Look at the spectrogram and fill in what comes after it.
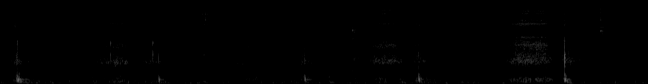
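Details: Baby GD fell asleep on the owner's lap during a morning feed, snoring with eyes open: soft, rapid, noisy breaths with faint whistling, light snoring.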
